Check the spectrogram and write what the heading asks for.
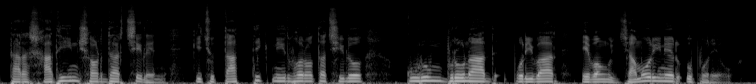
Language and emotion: Bengali, neutral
